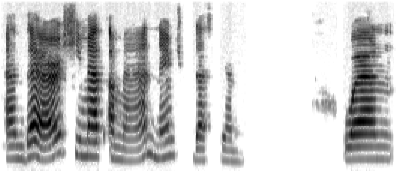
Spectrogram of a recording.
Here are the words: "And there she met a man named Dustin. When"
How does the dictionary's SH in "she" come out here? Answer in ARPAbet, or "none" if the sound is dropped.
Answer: SH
